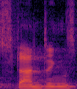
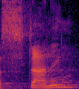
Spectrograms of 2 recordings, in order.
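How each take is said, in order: First: Said in the usual way. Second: Put-on "stanning" said with no d, old Dublin style. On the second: Shown as a demonstration. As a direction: drop the d: "stanning". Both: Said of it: "the Dublin people called it a stanning".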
